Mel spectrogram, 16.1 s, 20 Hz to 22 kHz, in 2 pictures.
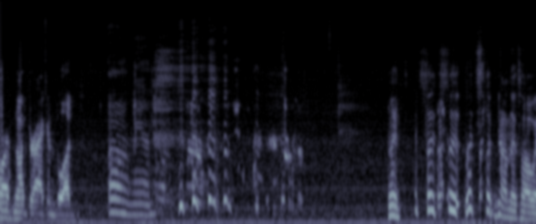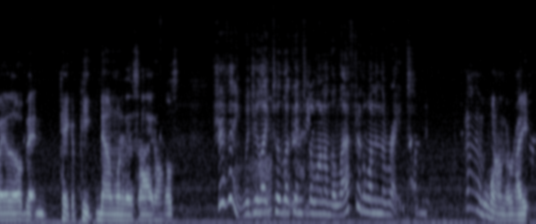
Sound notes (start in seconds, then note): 1.9 laughs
